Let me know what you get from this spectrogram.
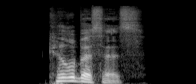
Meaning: genitive singular of Kürbis
- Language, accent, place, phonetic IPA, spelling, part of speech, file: German, Germany, Berlin, [ˈkʏʁbɪsəs], Kürbisses, noun, De-Kürbisses.ogg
